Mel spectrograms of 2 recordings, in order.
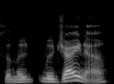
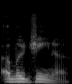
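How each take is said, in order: First: The name is given a jokey mispronunciation. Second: The name is given its standard pronunciation. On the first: It is said for comic effect. The speaker calls it wrong. "to use the comedy use" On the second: It is the proper way to say it. The speaker calls it right. "which I think is probably the proper pronunciation"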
